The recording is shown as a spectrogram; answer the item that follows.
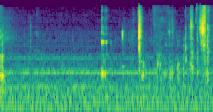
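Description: A few faint gulps and small mouth clicks as someone drinks bottled green tea, over a steady low hum in a car cabin.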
